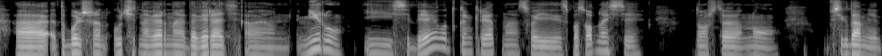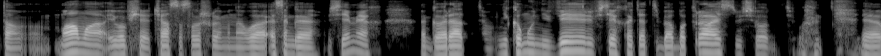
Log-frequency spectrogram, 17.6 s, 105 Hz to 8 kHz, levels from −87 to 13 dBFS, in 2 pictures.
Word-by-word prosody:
э, 115 - +2
это 110 +3 +5
больше 135 -1 +7
учит, 135 -1 +2
наверное, 125 0 +1
доверять, 120 +2 +2
э, 110 -1 -6 0.2
миру 165 +1 0 0.2
и 130 -2 -10
себе 165 - +1
вот 210 -1 -7
конкретно, 135 -3 -4
свои 115 -3 -3
способности. 115 0 -1 0.5
Потому 120 0 -6
что, 115 -1 -2
ну, 105 -2 -8 0.5
всегда 125 0 +7
мне 105 -3 -8
там 100 0 -5 0.3
мама, 135 -4 +3
и 110 - -5
вообще 120 -2 -1
часто 120 +1 -1
слышу 125 0 -4
именно 110 -1 -9
в 110 0 +1
СНГ 115 -4 -1
семьях, 140 -2 -3 0.4
говорят 115 +1 +1
там: 100 -1 -20
"Никому 140 +3 -3
не 130 -3 -9
верь, 155 +4 +1
все 135 +2 0
хотят 125 0 -5
тебя 110 +2 -5
обокрасть, 140 +4 0
и - - -14
всё", 120 0 -3
типа, - - -17 0.6
э, 115 -1 -2
120 Hz, 145 wpm, -23 LUFS, 110-135 Hz, 0.6 s, больше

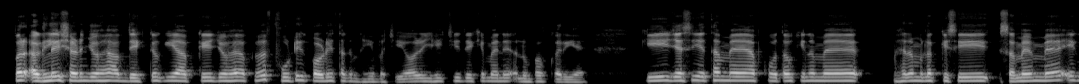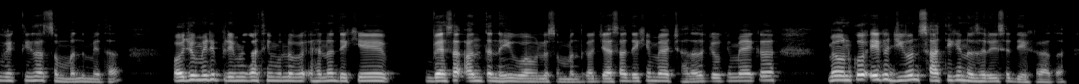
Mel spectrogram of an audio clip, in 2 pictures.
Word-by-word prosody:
पर 190 +1 +8
अगले 165 +2 +6
क्षण 175 -2 +4
जो 175 0 +2
है 175 - +2
आप 170 -1 +2
देखते 150 +3 -2
हो 175 - -3
कि 170 +2 -3
आपके 165 0 +1
जो 165 - +2
है 175 +1 +3
आपके 170 +1 -4
पास 215 +1 -2
फूटी 170 +2 -3
कौड़ी 165 -3 +1
तक - - -3
नहीं 125 -3 -11
बची 120 -1 -12
है। 130 - -6
और 140 +2 -2
यही 145 0 -6
चीज़ 155 +2 -10
देखिए 150 +1 -7
मैंने 150 0 -4
अनुभव 135 0 -7
करी 115 -1 -4
है 110 -1 -9 0.6
कि 175 +2 0
जैसे 175 +2 +1
ये 185 - +1
था 190 - +2
मैं 180 -1 +2
आपको 170 -1 -2
बताऊँ 165 0 +1
कि 170 - -5
न 175 0 -2
मैं 170 0 +3 0.4
है 160 +3 -3
ना, 170 - +2
मतलब 170 0 -2
किसी 165 +1 -1
समय 160 +3 +2
में 175 +1 +1
एक 190 - -4
व्यक्ति 175 0 -6
के - - -4
साथ 185 0 0
संबंध 135 -1 -6
में 130 -3 -6
था - - -10 0.5
और 175 - +8
जो 210 +3 +4
मेरी 215 +2 +3
प्रेमिका 175 -4 0
थी। 180 - -4
मतलब 170 -1 -2
है 160 -1 -3
ना, 175 +2 0
देखिए 170 +1 +1 0.5
वैसा 165 +3 +7
अंत 160 -2 -1
नहीं 150 -2 0
हुआ 140 -2 -1
मतलब 135 0 -6
संबंध 120 -2 -9
का 135 0 -4
जैसा 135 +4 +2
देखिए 155 +2 -3
मैं 165 -1 +2
चाहता 130 -4 -5
था। - - -1
क्योंकि 150 +2 -5
मैं 165 +1 +1
एक, 165 +3 -7 0.7
मैं 195 - +4
उनको 200 +3 +7
एक 220 - +2
जीवनसाथी 190 0 +1
के 205 - -1
नज़रिए 150 -4 -1
से 150 +1 -6
देख 115 -5 -8
रहा 115 -2 -4
था 110 - -13
165 Hz, 235 wpm, -23 LUFS, 150-175 Hz, 0.7 s, पर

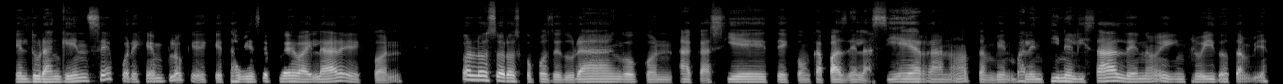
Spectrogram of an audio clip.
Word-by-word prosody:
el 130 -1 +1
duranguense, 135 - +2
por - - -4
ejemplo, 120 -5 -2
que 110 - -5
que - - -2
también 130 -2 0
se 150 - 0
puede 135 -1 +3
bailar, 125 +4 +3
eh, 135 -9 -1
con 95 -2 -5 0.6
con 215 - +5
Los 200 -2 +4
Horóscopos 135 -6 +3
de 115 -2 -1
Durango, 125 +1 +1
con 115 -2 -5
AK-7, 125 -2 -1
con 105 +1 -5
K-Paz 110 0 +2
de 110 - -3
la 105 - -4
Sierra, 125 -1 -1
¿no?, 115 +3 -4
también 115 +1 -4
Valentín 135 +3 -1
Elizalde, 140 +2 +3
¿no?, 130 0 -2
incluido 125 -1 -2
también. - - -4
125 Hz, 145 wpm, -23 LUFS, 115-135 Hz, 0.6 s, con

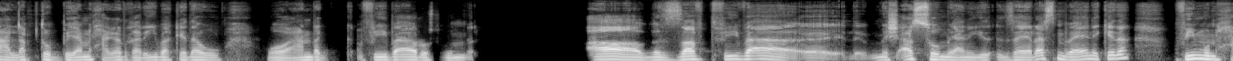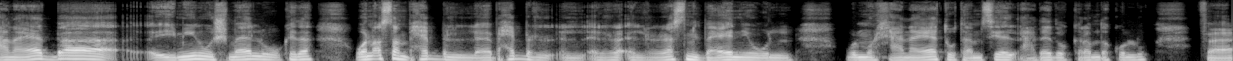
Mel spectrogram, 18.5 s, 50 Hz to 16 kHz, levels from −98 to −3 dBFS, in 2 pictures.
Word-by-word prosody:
على 120 - +1
اللاب 120 +3 -2
توب 125 -5 -2
بيعمل 115 +2 0
حاجات 115 +1 -3
غريبة 110 +1 -1
كده 115 +1 -1
و 110 -2 -2 0.3
وعندك 110 +1 -1 0.2
في 120 -1 -1
بقى 120 -1 +3
رسوم 110 -1 -4 0.9
آه 130 -3 +7
بالضبط، 120 +5 +2
في 145 +1 -1
بقى 150 -4 +3 0.3
ال 105 - -13
مش 120 0 +3
أسْهُم، 140 -3 +6
يعني 115 0 -1
زي 110 0 0
رسم 155 +4 +2
بياني 140 +4 +2
كده 165 +6 +1 0.3
فيه 150 - +2
مُنحنيات 130 -2 +2
بقى 150 0 +2
يمين 110 +6 +1
وشمال 130 +1 +2
وكده 125 +3 -1 0.3
وأنا 135 +3 +3
أصلًا 155 -3 +4
باحب 145 -1 -2
ال 105 -2 -3
باحب 145 +5 -3
ال 110 -4 -7
ال 100 -1 -9
الر 105 -1 -6
الرسم 125 +4 +1
البياني 110 +1 +1
وال 100 -1 -3 0.4
والمُنحنيات 110 +2 -2
وتمثيل 105 +1 -2
الأعداد 105 +4 -5
والكلام 105 +1 -5
ده 105 - -4
كُلّه، 110 +2 -6 0.4
ف 100 - -8
115 Hz, 155 wpm, -22 LUFS, 110-130 Hz, 0.9 s, آه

